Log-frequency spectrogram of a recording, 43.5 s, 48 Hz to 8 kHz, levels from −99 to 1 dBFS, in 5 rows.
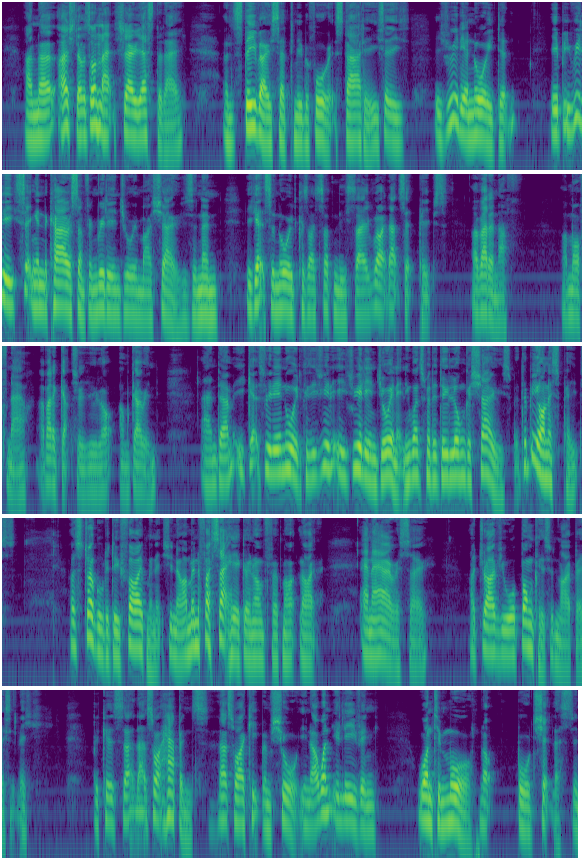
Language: English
